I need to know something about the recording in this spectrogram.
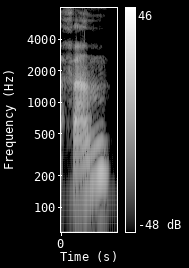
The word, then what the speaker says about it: femme: the lapostrophe okay the fam La Femme femme fam La fam the woman so this one is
